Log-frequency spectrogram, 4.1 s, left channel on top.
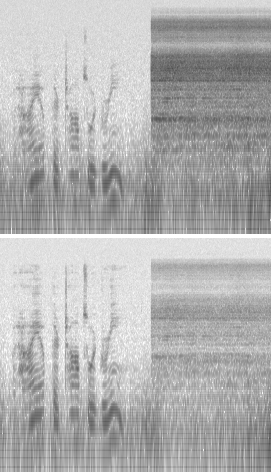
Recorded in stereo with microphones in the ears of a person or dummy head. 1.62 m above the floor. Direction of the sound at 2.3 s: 50° left (ahead or behind).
